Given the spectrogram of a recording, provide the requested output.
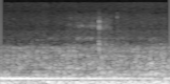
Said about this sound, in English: Hold on, let this truck pass.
